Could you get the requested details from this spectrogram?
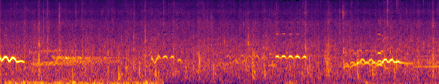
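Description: Several short bursts of quavering, wavering loon notes at a mid pitch, spaced a second or two apart, over a steady patter of light rain.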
